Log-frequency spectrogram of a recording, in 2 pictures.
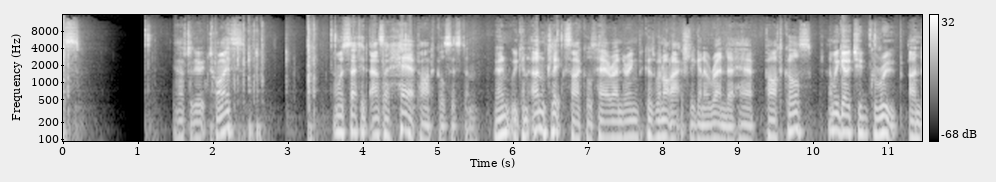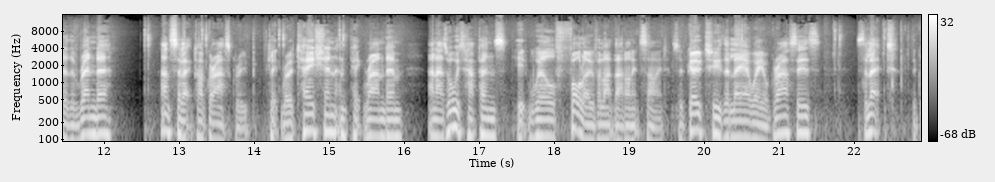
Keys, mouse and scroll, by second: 0.7 click, 1.6-2.3 typing, 2.9 Return, 3.4 click, 5.6-6.3 scroll down 1, 6.3 click, 10.5 click, 17.4-19.0 scroll up 1, 20.2 click, 20.9-21.5 scroll down 1, 21.5 right click, 22.1 shift+right click.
